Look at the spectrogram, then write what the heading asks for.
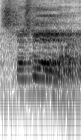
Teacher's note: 그래서 여기서 아가 탈락되었고 우리는 가다, 집에 가다라고 할 때 이 가 뒤에는 아서가 붙어야 되는데 가서라고 하지 않고 가서라고 얘기하기 때문에 여기도 아가 탈락되었고 우리는 서서, 서다, 똑바로 서 있다, 서다라고 얘기하는데 뒤에 어서가 붙었는데 어서라고 쓰지 않고 발음하지 않고 서서라고 하기 때문에 여기도 어가 탈락되는 경우입니다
